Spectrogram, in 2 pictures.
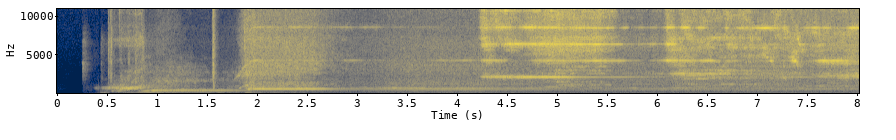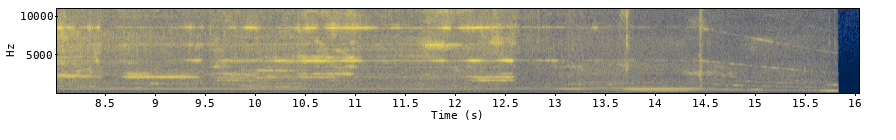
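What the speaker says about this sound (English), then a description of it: "Now I'm going to trim and this will bring us to the final dimension of the board." A power tool trims a wooden cutting board to its final size, giving a steady motorized whine with a rough cutting rasp that rises and falls as the blade works along the edge, close and loud, then winds down.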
